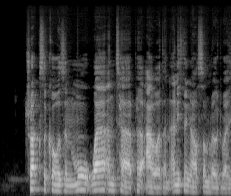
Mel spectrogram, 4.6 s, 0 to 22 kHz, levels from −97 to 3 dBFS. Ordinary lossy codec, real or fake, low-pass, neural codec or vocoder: none; real; 19.8 kHz; none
